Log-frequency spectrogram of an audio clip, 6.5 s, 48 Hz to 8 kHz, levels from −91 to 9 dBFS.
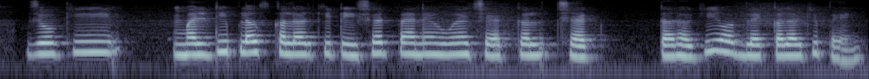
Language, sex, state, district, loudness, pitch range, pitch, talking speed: Hindi, female, Uttar Pradesh, Budaun, -24 LUFS, 220-255 Hz, 240 Hz, 175 wpm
